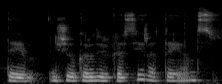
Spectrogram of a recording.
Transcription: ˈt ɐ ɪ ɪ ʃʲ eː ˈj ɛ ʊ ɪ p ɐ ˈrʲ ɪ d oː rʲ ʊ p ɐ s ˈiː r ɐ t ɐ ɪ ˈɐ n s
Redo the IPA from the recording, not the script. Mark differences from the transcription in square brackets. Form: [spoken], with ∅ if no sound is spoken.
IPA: ˈt ɐ ɪ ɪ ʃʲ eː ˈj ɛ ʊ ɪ [k] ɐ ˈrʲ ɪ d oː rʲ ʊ [k] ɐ s ˈiː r ɐ t ɐ ɪ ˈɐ n s

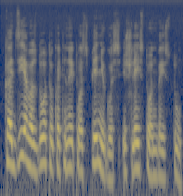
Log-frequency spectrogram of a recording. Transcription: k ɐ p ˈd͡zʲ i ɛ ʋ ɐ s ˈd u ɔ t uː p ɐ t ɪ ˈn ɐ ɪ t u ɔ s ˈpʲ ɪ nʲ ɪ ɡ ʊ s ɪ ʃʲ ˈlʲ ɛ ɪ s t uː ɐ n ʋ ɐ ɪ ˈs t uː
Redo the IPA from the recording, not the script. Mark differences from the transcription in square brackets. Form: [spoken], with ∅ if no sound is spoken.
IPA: k ɐ [t] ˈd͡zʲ i ɛ ʋ ɐ s ˈd u ɔ t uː [k] ɐ t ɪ ˈn ɐ ɪ t u ɔ s ˈpʲ ɪ nʲ ɪ ɡ ʊ s ɪ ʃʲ ˈlʲ ɛ ɪ s t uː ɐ n ʋ ɐ ɪ ˈs t uː

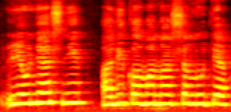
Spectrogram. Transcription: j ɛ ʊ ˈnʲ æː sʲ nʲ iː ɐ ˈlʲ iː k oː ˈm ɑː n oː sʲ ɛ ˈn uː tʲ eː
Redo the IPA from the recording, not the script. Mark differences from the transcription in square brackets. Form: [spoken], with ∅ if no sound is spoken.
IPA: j ɛ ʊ ˈnʲ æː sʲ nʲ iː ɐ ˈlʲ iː k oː ˈm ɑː n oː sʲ ɛ ˈn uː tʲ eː

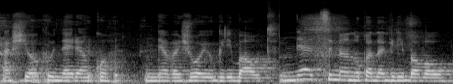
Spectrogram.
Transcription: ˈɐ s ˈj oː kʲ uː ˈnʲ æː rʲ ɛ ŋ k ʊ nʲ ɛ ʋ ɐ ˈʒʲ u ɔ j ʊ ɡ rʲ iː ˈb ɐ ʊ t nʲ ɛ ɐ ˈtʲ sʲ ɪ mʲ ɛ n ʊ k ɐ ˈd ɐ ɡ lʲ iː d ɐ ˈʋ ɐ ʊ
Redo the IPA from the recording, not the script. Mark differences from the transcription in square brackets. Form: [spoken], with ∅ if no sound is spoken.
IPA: ˈɐ [ʃ] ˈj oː kʲ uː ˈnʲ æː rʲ ɛ ŋ k ʊ nʲ ɛ ʋ ɐ ˈʒʲ u ɔ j ʊ ɡ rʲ iː ˈb ɐ ʊ t nʲ ɛ ɐ ˈtʲ sʲ ɪ mʲ ɛ n ʊ k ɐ ˈd ɐ ɡ [rʲ] iː [b] ɐ ˈʋ ɐ ʊ

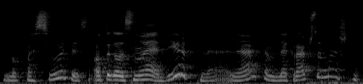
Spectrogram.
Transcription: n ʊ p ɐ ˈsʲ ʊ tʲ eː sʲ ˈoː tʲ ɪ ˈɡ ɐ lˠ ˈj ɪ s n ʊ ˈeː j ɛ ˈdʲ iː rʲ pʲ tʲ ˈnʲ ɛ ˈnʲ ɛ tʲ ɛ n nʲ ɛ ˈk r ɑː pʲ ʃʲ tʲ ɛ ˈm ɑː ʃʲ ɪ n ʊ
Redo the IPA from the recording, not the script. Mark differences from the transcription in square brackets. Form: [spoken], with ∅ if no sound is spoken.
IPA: n ʊ p ɐ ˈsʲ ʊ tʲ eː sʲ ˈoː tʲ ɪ ˈɡ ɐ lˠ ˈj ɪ s n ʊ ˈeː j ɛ ˈdʲ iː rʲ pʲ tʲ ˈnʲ ɛ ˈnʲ ɛ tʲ ɛ n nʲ ɛ ˈk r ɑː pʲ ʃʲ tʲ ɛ ˈm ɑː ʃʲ ɪ n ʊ

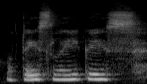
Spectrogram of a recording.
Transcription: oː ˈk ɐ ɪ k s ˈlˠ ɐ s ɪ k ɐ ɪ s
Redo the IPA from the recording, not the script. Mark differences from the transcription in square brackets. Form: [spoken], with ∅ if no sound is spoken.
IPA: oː [ˈt] ɐ ɪ [∅] s ˈlˠ ɐ [∅] ɪ k ɐ ɪ s

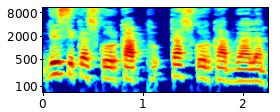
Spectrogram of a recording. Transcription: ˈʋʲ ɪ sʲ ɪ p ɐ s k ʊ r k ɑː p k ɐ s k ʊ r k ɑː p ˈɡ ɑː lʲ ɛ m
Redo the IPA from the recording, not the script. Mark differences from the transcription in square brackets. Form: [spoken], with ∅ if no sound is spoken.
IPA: ˈʋʲ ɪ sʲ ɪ [k] ɐ s k ʊ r k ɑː p k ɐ s k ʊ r k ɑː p ˈɡ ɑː lʲ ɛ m

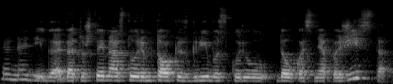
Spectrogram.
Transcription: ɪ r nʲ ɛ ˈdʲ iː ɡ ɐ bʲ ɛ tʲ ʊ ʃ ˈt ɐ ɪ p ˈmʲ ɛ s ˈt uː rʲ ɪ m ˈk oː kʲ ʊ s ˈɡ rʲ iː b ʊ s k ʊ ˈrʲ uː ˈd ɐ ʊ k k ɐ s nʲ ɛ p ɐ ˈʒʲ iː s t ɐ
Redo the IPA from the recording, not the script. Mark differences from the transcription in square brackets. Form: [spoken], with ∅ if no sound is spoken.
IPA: ɪ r nʲ ɛ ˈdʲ iː ɡ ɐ bʲ ɛ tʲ ʊ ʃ ˈt ɐ ɪ [∅] ˈmʲ ɛ s ˈt uː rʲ ɪ m [ˈt] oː kʲ ʊ s ˈɡ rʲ iː b ʊ s k ʊ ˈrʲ uː ˈd ɐ ʊ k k ɐ s nʲ ɛ p ɐ ˈʒʲ iː s t ɐ

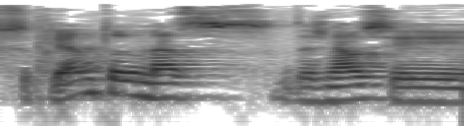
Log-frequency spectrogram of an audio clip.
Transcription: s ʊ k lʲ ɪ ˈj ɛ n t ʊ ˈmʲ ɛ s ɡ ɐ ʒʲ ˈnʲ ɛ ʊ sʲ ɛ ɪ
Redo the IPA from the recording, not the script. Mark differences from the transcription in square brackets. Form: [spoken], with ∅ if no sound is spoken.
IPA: s ʊ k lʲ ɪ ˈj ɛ n t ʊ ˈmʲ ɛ s [d] ɐ ʒʲ ˈnʲ ɛ ʊ sʲ ɛ ɪ

